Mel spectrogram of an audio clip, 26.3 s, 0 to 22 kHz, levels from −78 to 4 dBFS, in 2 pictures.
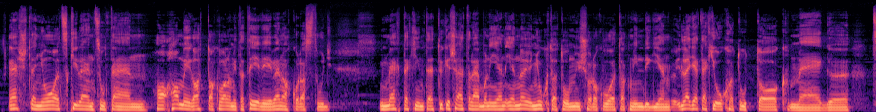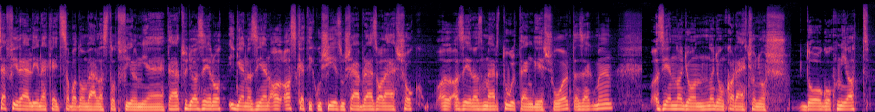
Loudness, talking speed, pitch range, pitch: -14 LUFS, 135 wpm, 105-125 Hz, 115 Hz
